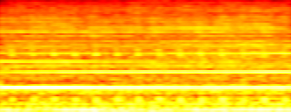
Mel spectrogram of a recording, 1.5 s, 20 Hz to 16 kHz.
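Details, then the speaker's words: Supercharged car, hot engine at idle: steady high-pitched squeal over smooth idle, appearing only once oil reaches about 90°C, absent when cold, gone under throttle; leaking supercharger intake hose. "jest dosyć znany problem jak słyszycie dźwięk jest mega wkurzający dźwięk się pojawia dopiero po osiągnięciu temperatury tam oleju około 90 stopni na zimnym tego dźwięku nie ma ten dźwięk występuje na luzie"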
